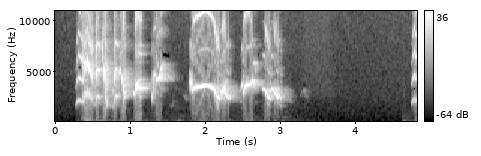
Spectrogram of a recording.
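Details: Oriental magpie-robin song played to make other magpie-robins sing: a vigorous stream of chattering chirps and long, ringing whistled notes delivered in quick, uneven phrases.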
